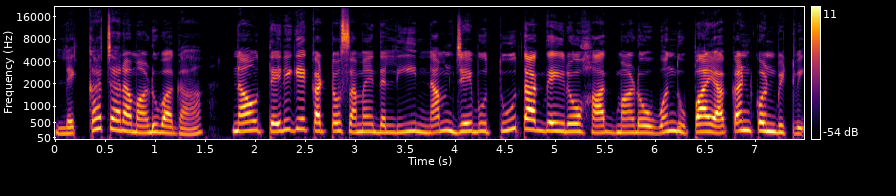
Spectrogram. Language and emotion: Kannada, happy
